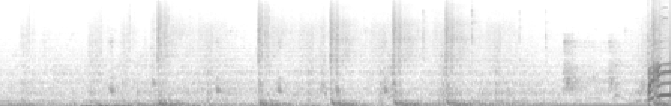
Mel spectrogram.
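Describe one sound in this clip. Blows land with sharp thuds in a fight.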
